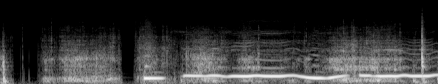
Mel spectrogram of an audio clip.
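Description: A person humming a slow tune on long held notes, starting about two seconds in after a short burst of noise.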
